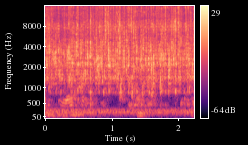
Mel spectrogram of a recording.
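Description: Water runs from a tap over mung beans being washed, a close, steady splashing rush with no talk over it.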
